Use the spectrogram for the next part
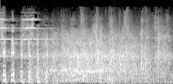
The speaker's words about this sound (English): Kit, your buzzer went first.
